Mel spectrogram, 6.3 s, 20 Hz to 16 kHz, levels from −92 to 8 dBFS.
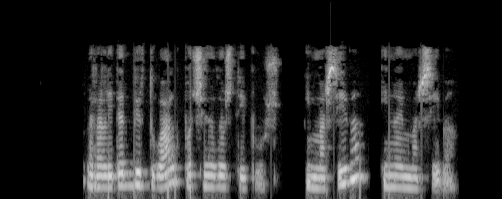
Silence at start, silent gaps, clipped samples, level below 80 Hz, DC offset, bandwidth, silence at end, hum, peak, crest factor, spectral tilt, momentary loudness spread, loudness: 1.1 s; 3.55-3.79 s, 4.63-4.74 s; under 0.1%; -52 dBFS; under 0.1%; 7.6 kHz; 0.6 s; none; 0 dBFS; 18 dB; -4 dB/octave; 16 LU; -16 LUFS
